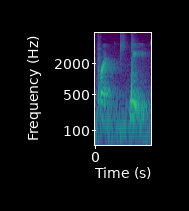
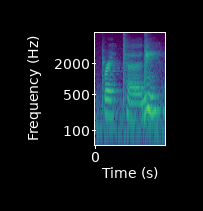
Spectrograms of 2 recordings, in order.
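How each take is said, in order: First: The name is said with two syllables. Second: The name is said with three syllables. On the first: "it could just be two syllables" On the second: "it's three syllables"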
